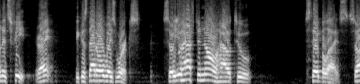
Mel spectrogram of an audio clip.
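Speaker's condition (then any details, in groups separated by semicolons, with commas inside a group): No condition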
